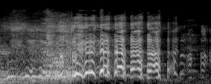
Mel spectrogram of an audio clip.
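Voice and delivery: high giggling burst; high laugh. Real, not acted. Laughs retelling mom's reaction.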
